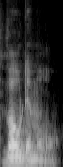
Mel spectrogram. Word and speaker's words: Voldemort: Remember that Voldemort, the T is silent. So it's actually pronounced Voldemort.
